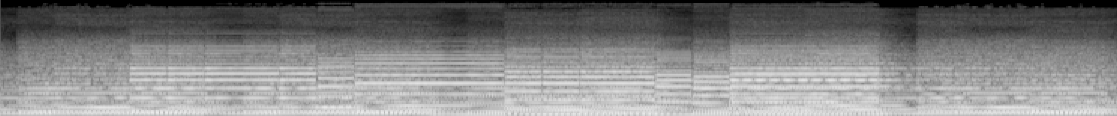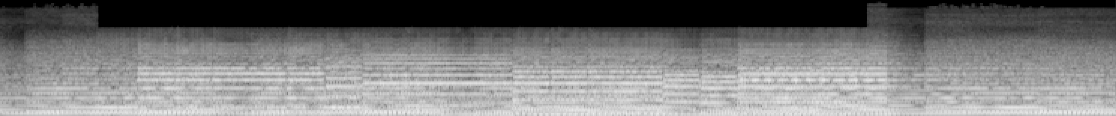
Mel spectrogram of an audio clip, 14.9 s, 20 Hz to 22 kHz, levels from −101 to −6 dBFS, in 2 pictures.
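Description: From 8.11 to 13.31 s a call bitrate drop to roughly 9 kbps leaves the sound coarse and muffled, cut off at 8 kHz.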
